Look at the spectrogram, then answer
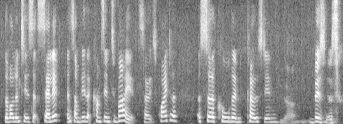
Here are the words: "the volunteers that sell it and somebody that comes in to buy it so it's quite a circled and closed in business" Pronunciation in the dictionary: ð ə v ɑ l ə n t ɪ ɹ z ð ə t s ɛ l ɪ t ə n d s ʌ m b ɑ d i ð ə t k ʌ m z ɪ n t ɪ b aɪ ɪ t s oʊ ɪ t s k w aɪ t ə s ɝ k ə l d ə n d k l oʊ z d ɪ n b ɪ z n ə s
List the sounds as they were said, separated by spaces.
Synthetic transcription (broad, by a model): ð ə v ɑ l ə n t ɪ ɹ z ð ə t s ɛ l ɪ t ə n s ʌ m b ɑ d i ð ə t k ʌ m z ɪ n t ɪ b aɪ ɪ t s oʊ ɪ t s k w aɪ t ə s ɝ k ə l d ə n k l oʊ z d ɪ n b ɪ z n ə s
